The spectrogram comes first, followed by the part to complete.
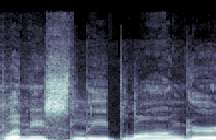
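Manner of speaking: small, sweet, cute voice, very drawn out. Retelling a morning when a child would not get up: imitating a cute little voice. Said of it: "It's a cute little voice like".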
